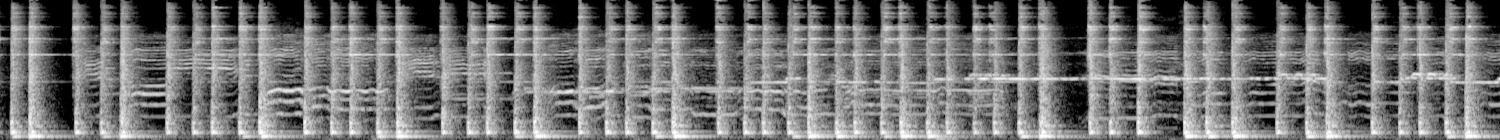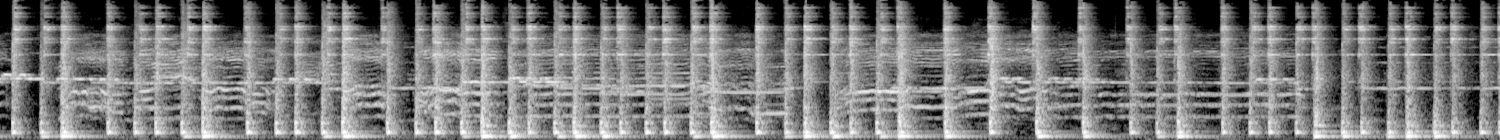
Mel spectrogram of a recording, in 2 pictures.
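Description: Kagura festival music: a large drum keeping a steady beat, a bamboo flute playing a wavering melody above it, and small hand cymbals clashing in time.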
